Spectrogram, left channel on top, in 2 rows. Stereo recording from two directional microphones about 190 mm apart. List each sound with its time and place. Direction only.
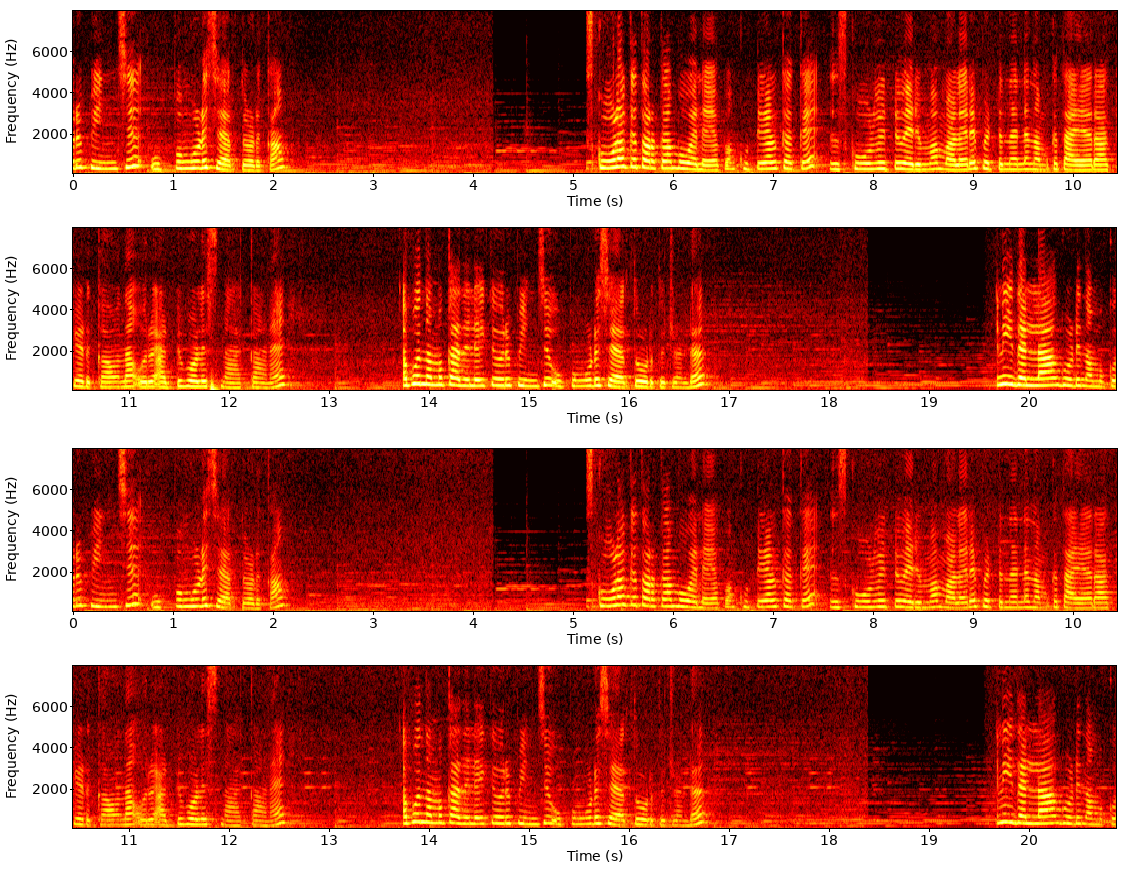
0.0 s a woman's voice: 20° left (ahead or behind)
5.1 s a woman's voice: 20° left (ahead or behind)
13.7 s a woman's voice: 20° left (ahead or behind)
19.6 s a woman's voice: 20° left (ahead or behind)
